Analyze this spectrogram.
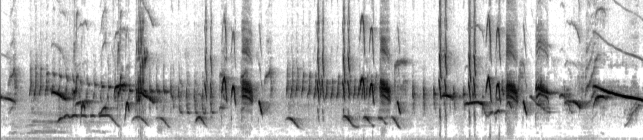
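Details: Chatty kacer, or Oriental magpie-robin, in a 'gacor full isian' song with distinctive shot-like phrases: long run of varied whistles, quick trills, downward slurs and sharp clicks, ending in a clear falling whistle.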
